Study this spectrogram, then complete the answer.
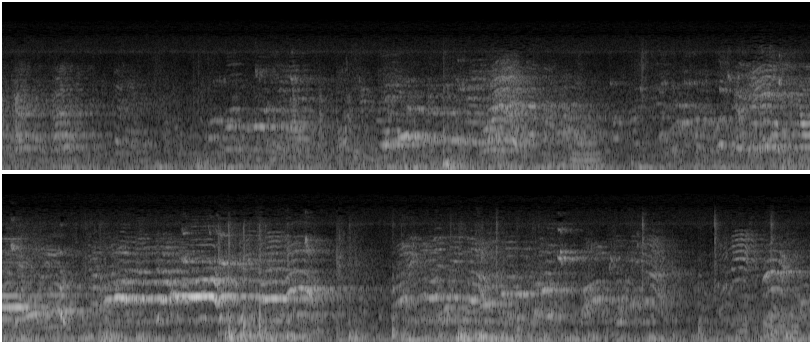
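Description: Men's voices murmur and call out across a large echoing sports hall.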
